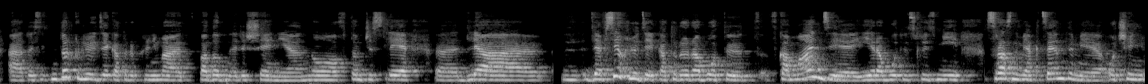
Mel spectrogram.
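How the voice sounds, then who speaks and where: A woman's voice: mid-range voice, darkish tone. A woman researcher answering interview questions in a hesitant way, with many filler sounds and repeated words. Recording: roomy echo.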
